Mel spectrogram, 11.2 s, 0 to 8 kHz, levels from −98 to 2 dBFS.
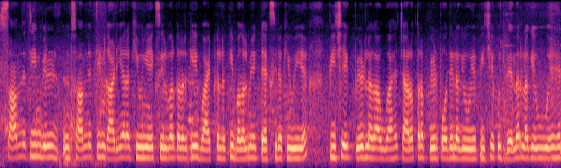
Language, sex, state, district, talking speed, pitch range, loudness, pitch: Hindi, female, Bihar, Saharsa, 225 wpm, 180-195 Hz, -13 LUFS, 185 Hz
